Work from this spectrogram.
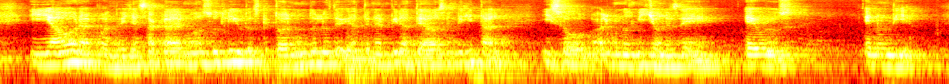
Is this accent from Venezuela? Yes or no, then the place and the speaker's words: no; Colombia; Y crecimos como colombianos creyendo que eso era el gran patrimonio nuestro.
